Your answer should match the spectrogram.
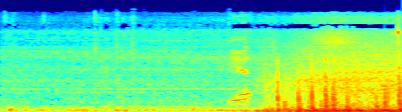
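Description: A quiet low rumble, then, about two and a half seconds in, a loud low rumble with gusty buffeting: wind on the microphone and road noise from a car driving along a street.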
